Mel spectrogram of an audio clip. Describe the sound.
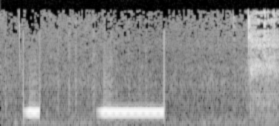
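A telephone busy signal as a call is cut off: a short steady low beep, then a longer one, followed by a brief burst of noise.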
